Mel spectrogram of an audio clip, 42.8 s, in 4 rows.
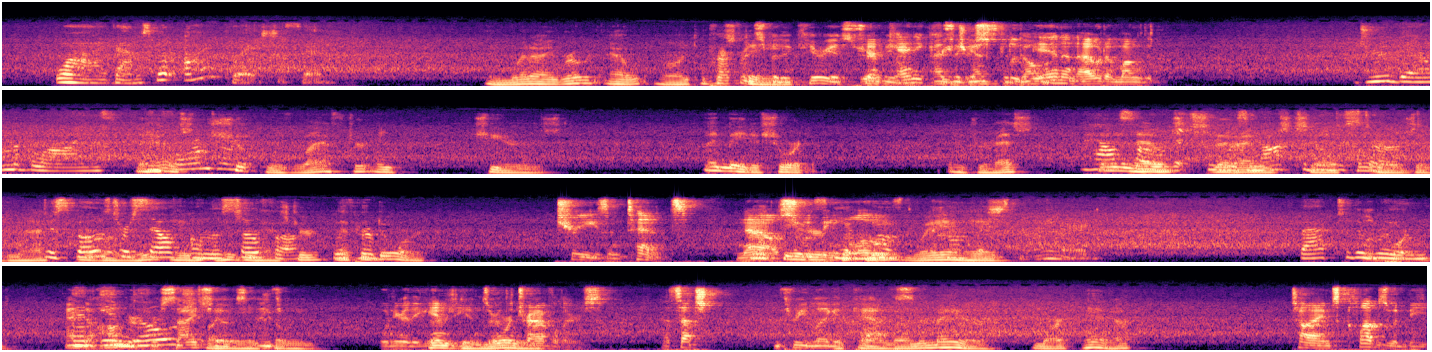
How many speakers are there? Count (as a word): five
